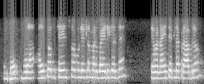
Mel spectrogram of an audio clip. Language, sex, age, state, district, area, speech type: Telugu, male, 18-30, Telangana, Adilabad, urban, conversation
